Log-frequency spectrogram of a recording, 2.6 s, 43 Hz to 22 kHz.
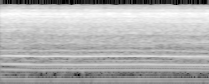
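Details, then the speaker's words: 50cc scooter starting then warming up; owner hears the bendix starter clutch gear is bad and sounds rough, may need replacing; single-cylinder buzz with raspy edge at warm-up speed — worn starter clutch. "it's almost time for a new bendix clutch i can hear that bendix clutch is bad but there you go she fired right up"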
